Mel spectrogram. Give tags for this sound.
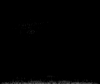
Rub Paper Sheet

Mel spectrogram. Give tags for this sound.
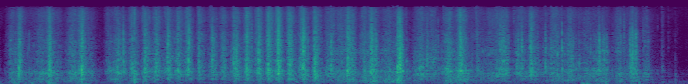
box rattling shaking

